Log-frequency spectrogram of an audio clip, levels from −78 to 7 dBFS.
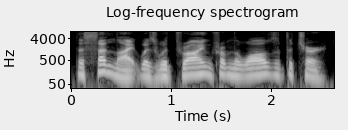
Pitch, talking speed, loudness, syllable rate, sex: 115 Hz, 230 wpm, -18 LUFS, 5.4 syllables/s, male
